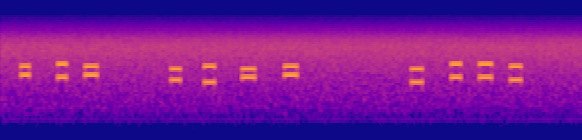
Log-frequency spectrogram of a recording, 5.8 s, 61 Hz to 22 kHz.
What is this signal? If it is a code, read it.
DTMF, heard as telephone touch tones, dialled by hand, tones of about 120 ms. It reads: 090 4270 1995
